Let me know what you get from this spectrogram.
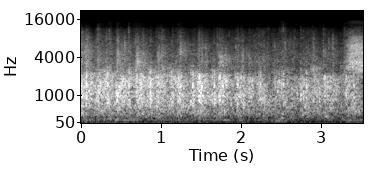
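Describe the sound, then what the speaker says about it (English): A congregation at a religious gathering claps warmly for a speaker, a steady burst of many hands at moderate distance lasting a few seconds, with no voices over it. "we can clap for the speaker"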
